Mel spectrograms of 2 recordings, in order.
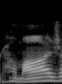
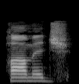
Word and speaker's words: homage: Homage, I believe. – Yeah, if just say Smith. – Just say Smith. – English homage. If you want to sound Frenchy and fancy, homage.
